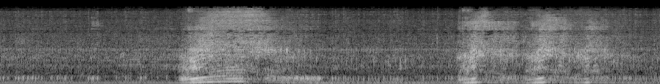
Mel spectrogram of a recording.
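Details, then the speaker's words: Craftsman two-stroke weed trimmer, reluctant to start and cutting off: uneven buzz with ragged blips rising and falling in pitch, won't hold steady speed; rough running, idle adjustment suspected, not confirmed. "Now it's acting like it don't want to start. Okay, it is cutting off. So it's probably, I need to adjust that idle."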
